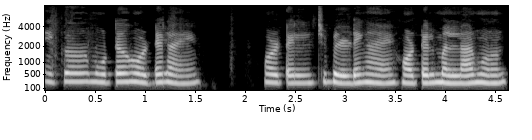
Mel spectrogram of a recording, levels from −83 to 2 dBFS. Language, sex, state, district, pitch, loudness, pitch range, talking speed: Marathi, female, Maharashtra, Dhule, 245 Hz, -16 LUFS, 230-255 Hz, 140 wpm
